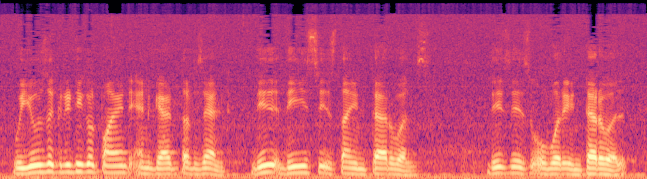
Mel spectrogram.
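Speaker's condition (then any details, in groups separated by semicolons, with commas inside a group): No condition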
